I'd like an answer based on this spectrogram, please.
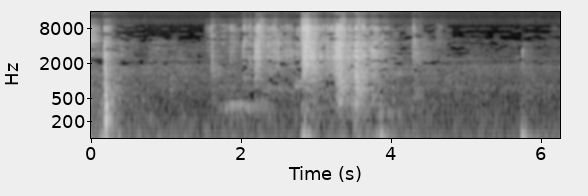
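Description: Baseball trading cards being handled and flicked through by hand: a papery rustle with a few light clicks in the middle, and a single soft thump near the end.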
